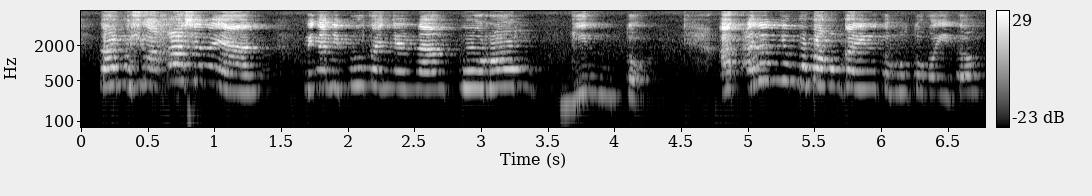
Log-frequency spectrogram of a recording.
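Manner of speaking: loud, rising preacher's call; fiery preaching. Acted. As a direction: preach it out to the congregation at full force. Preaching builds. (malakas na pangangaral)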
